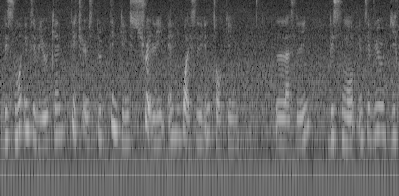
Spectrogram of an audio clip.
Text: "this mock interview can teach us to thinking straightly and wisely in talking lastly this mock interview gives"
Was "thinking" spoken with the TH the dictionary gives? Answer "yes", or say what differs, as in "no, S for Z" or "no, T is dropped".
no, T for TH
